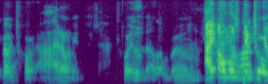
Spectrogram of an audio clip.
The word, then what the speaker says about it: Lovullo: It's spelled like Lovullo, but it's Lovullo. Lovullo, yeah.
